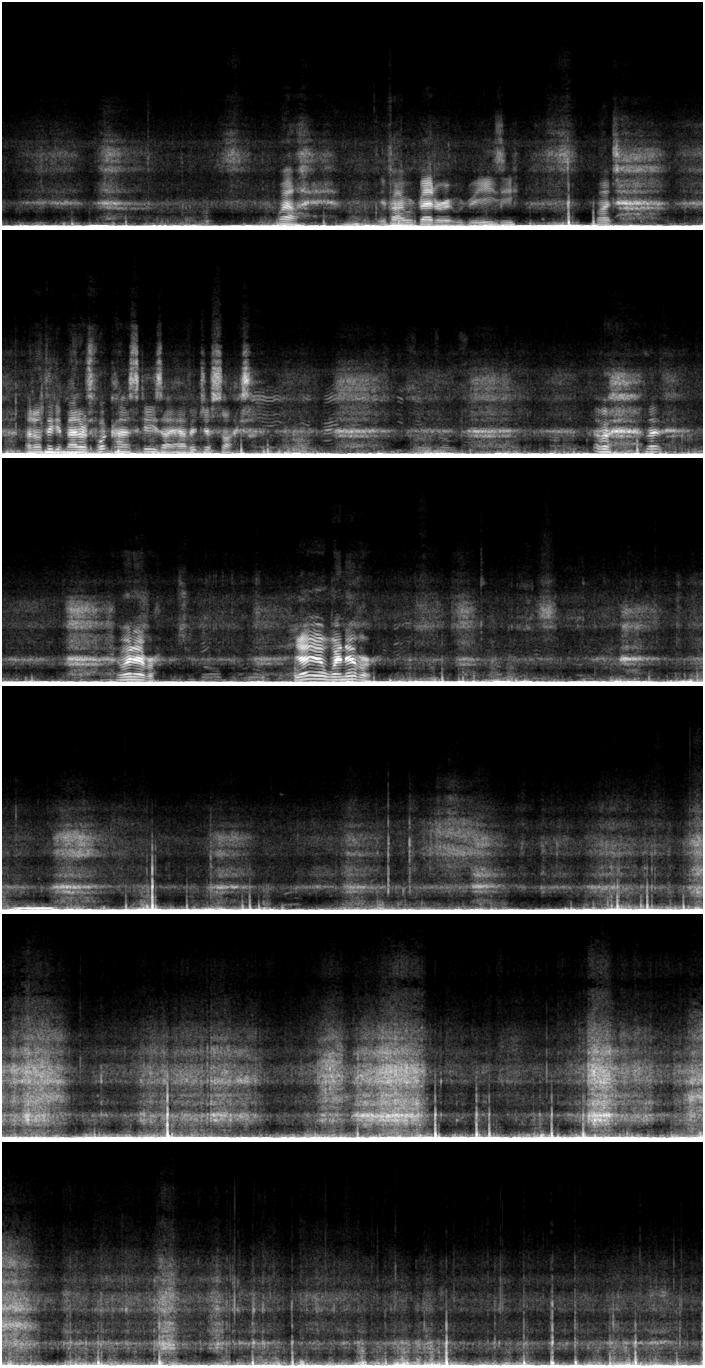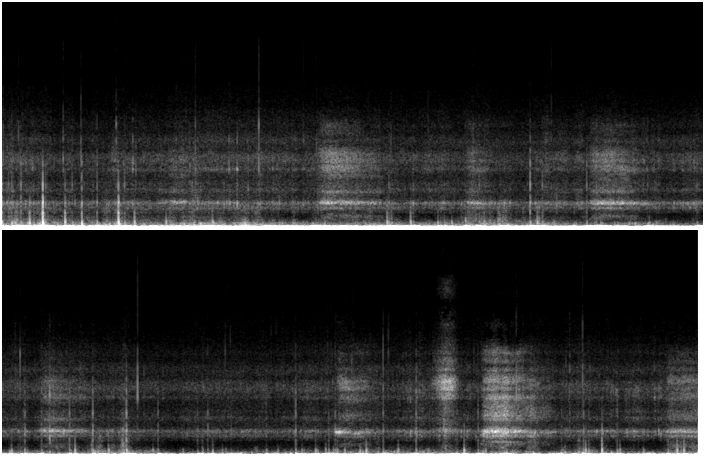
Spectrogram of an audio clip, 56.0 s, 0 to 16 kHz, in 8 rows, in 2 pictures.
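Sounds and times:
wind rumbling on microphone: 0.0s - 56.0s
skis scraping over snow: 7.2s - 9.3s, 26.8s - 45.1s.

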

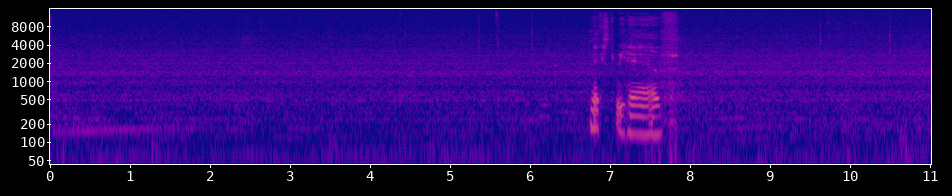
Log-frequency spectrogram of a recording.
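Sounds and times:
background hiss: 0.0s - 11.0s
faint low hum: 0.0s - 11.0s.

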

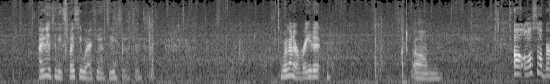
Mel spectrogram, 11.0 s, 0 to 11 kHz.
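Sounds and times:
low rumble of car interior: 0.0s - 11.0s.

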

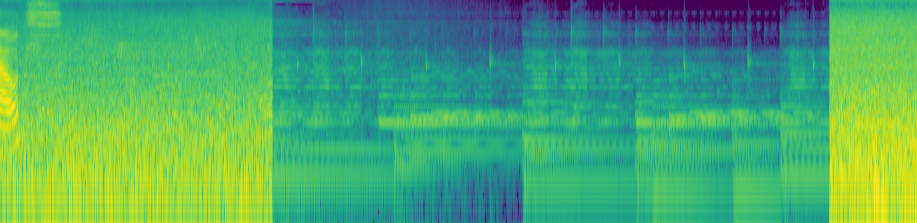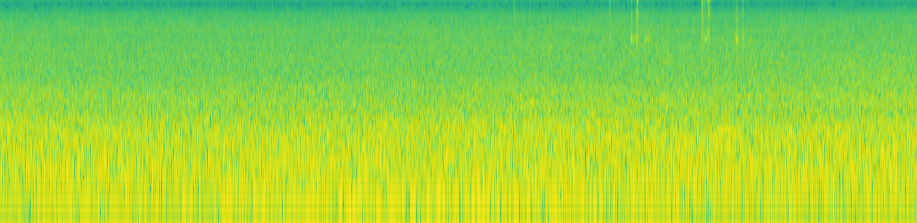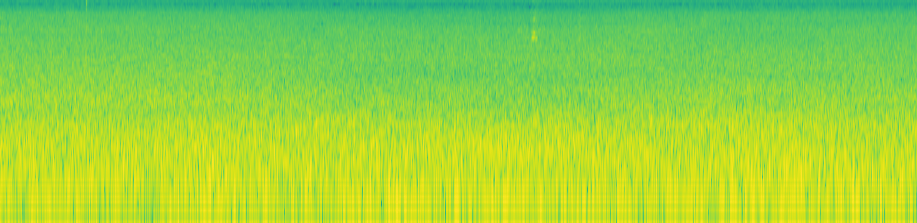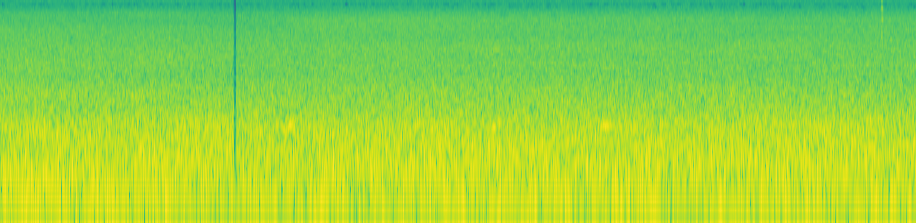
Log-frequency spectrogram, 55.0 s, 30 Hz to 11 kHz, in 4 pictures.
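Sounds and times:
waterfall rushing: 12.5s - 55.0s.

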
